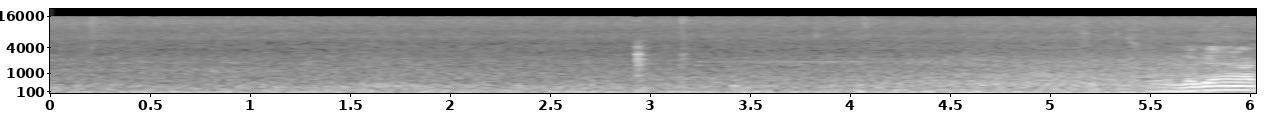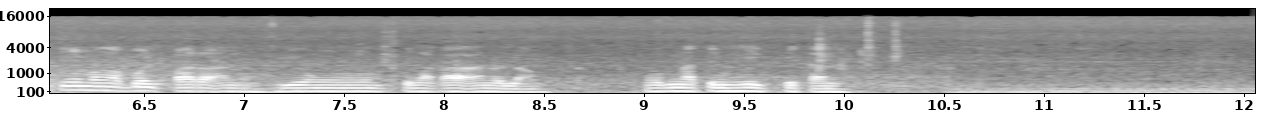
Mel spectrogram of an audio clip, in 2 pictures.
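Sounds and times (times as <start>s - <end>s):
background hiss: 0.0s - 12.0s
light click of bolts: 9.8s - 10.4s.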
